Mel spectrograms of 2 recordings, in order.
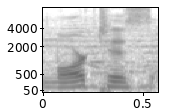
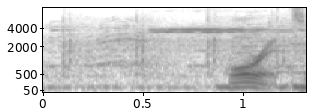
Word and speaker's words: Moritz: Still Amortis into the game. Moritz, excuse me. I mispronounced that. Went dyslexia of the I and the T.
